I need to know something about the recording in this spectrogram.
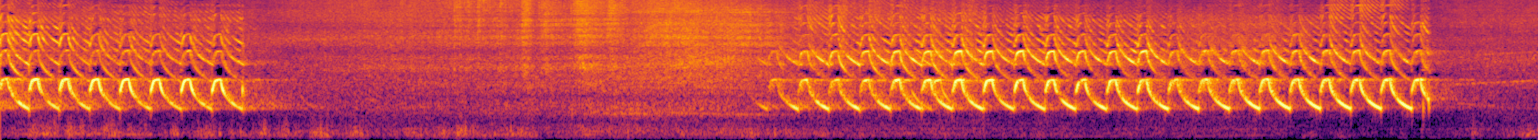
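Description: A police siren yelps rapidly nearby.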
